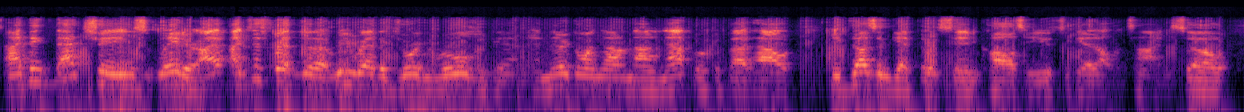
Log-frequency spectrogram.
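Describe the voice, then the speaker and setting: American man, forties, gravelly voice, casual basketball host, muffled and noisy video-call sound. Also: medium pitch, a little fast, hardly any pauses. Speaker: interview host, basketball coach. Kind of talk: casual sports chat. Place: living room, indoors. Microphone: video call, computer microphone.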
